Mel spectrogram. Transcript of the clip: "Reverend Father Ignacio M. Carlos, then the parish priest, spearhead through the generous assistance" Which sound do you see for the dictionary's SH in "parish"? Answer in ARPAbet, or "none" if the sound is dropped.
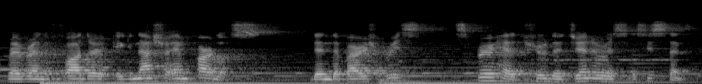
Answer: SH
